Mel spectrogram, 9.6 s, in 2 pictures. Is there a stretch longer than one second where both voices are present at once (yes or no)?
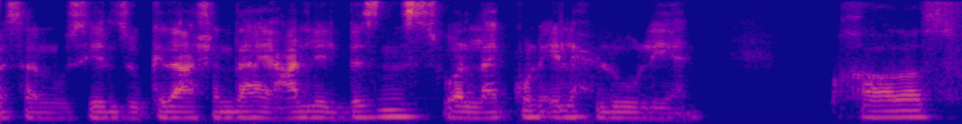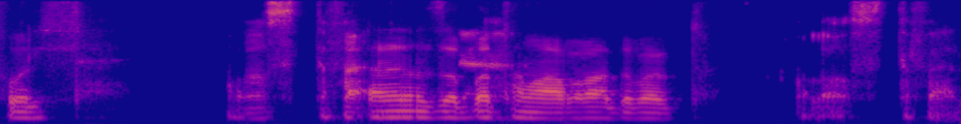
no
